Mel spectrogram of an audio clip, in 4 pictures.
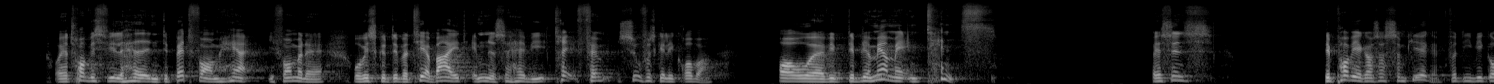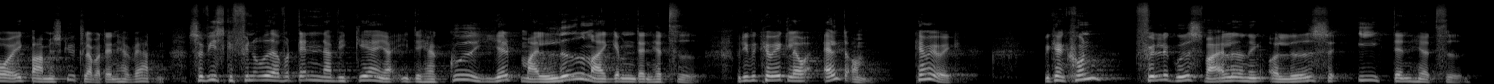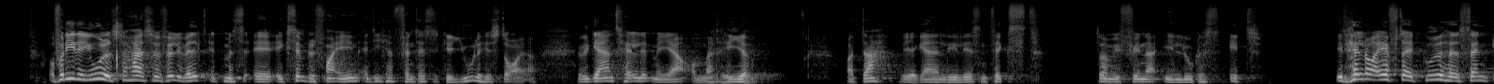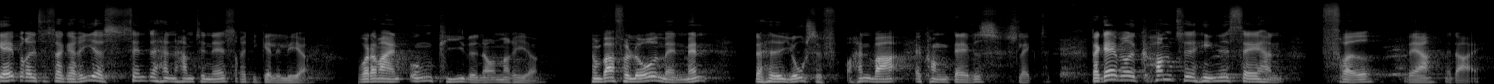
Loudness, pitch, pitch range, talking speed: -31 LUFS, 145 Hz, 130-175 Hz, 195 wpm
